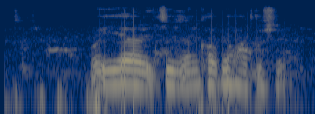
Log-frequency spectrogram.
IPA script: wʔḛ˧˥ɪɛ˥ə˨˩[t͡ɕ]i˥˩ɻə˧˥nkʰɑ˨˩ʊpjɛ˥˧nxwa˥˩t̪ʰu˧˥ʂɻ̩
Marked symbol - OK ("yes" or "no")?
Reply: yes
